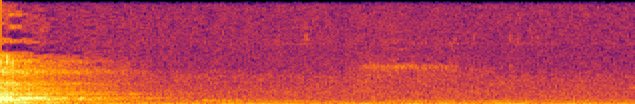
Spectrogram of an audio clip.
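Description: Near silence: a man's last word trails off at the very start, then only faint room tone.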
